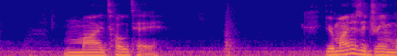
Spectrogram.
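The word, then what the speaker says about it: mitote: Your whole mind is a fog which the toll text called a mito pronounced mto mto.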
